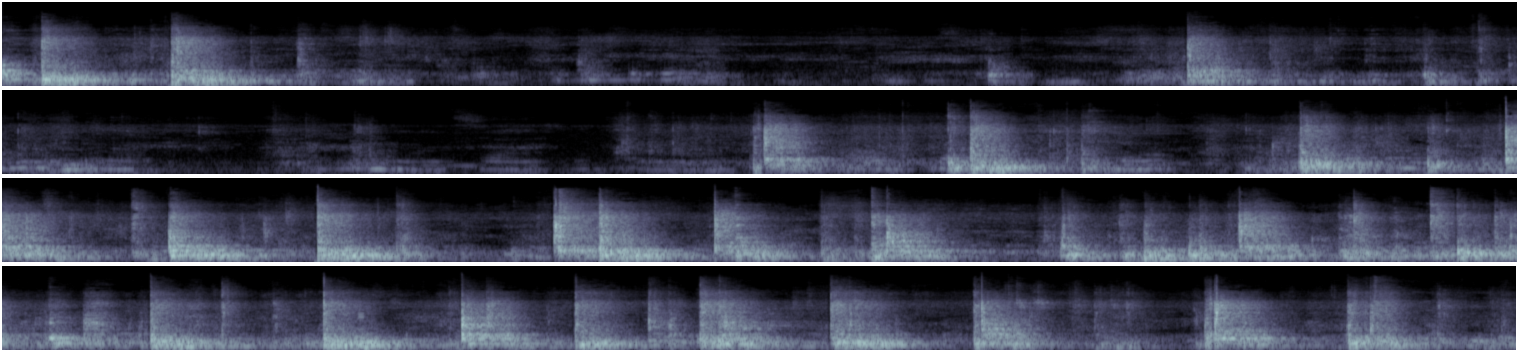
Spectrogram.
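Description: Rattan sword blows landing on shields and armour in a heavy-armour combat bout: a few strikes at first, then from about a third of the way in a rapid, steady flurry of hard knocks, several a second.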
